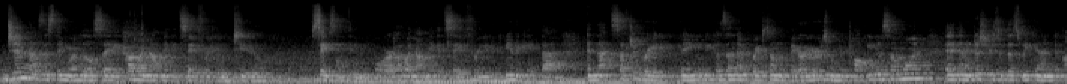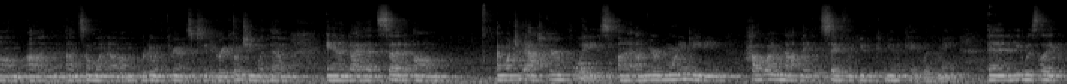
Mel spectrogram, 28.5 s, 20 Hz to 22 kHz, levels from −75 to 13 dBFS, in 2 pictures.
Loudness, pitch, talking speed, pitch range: -27 LUFS, 165 Hz, 220 wpm, 150-175 Hz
